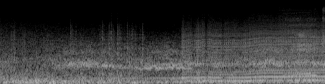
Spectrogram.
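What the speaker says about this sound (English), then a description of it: "You hear it scuffing the tyres, so it's definitely not got a lot of grip." A Hyundai race car at Brands Hatch scuffs its tyres through a corner, a rough continuous tyre scrub and squeal over engine noise, heard from trackside at moderate distance without talk.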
